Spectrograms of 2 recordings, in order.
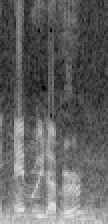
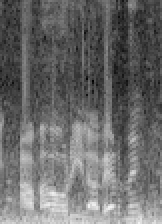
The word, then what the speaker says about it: Amaury Lavernhe: Yeah, so on the English accent, it will be Amaury Lavernhe. – Amaury. – In Spanish, it will be Amaury Lavernhe.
